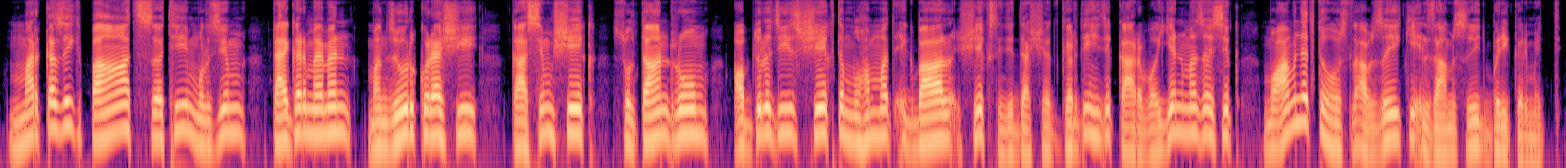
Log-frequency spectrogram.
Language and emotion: Kashmiri, neutral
